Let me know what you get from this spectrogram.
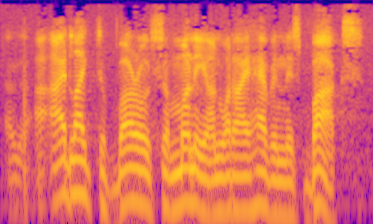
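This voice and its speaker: An actor playing a shy, mild-mannered, easily flustered schoolteacher, hesitant and polite, in 1950s radio comedy. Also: male voice, on the low side, normal speed, natural voice. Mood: bashful. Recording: muffled, noisy 1950s radio recording.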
